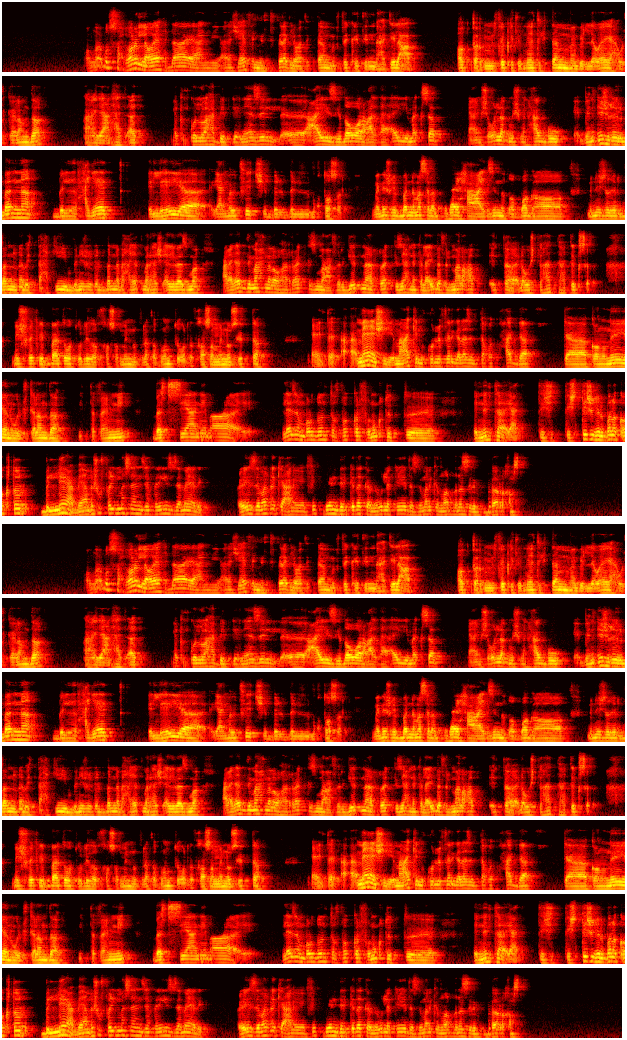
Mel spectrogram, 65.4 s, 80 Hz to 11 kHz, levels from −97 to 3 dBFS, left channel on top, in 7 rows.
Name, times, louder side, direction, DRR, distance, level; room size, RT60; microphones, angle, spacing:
voice 1, 1.3-6.2 6.8-10.0 10.6-11.4 11.9-15.9 16.3-19.2 19.5-20.3 20.9-23.8 24.2-27.1 27.5-31.0 31.3-36.9 37.1-41.3 42.0-45.3 45.8-47.6 48.1-48.6 49.0-50.5 50.9-53.2 53.8-54.5 54.8-59.1 59.6-63.9, right 1 dB, 5° left, 8 dB, 0.9 m, -30 dB
16.0 x 8.6 x 3.3 m, 0.33 s
head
